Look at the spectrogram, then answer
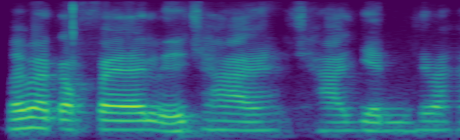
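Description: Guy doing a chatty live stream, slightly high voice, polite little fillers every few words. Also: steady tone, brisk, mellow, slight background noise. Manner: chatty, peppers talk with polite particles, reads out viewer names. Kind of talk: casual live-stream commentary.

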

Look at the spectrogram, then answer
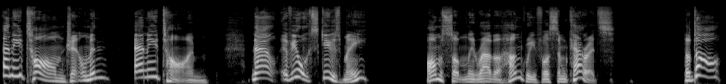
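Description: A chipper gentleman rabbit from a children's story, played by a man. He speaks with formal courtesy and jovial bounce, pitch leaping around in a dry, close recording. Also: huge pitch swings, normal speed, no echo, heavily acted. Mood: breezy, chipper. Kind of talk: children's storytime podcast character acting.

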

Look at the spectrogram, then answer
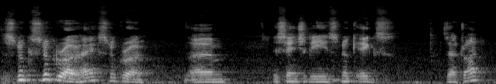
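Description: Friendly South African male vlogger, mid pitch, talking to camera outdoors over noise. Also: animated, unhurried, fairly bright tone. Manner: friendly, chatty, mixes in Afrikaans words. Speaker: vlogger at a fishing competition. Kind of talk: casual vlog chat. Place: outdoors at a fishing camp.

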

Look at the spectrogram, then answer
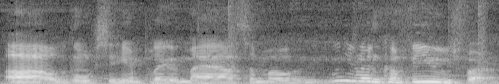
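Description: A man with a mid-range, animated voice speaks a little fast over soft background music. Hosting a casual family vlog at home, he teases and coos at a baby in playful baby talk, then turns to address his viewers directly.

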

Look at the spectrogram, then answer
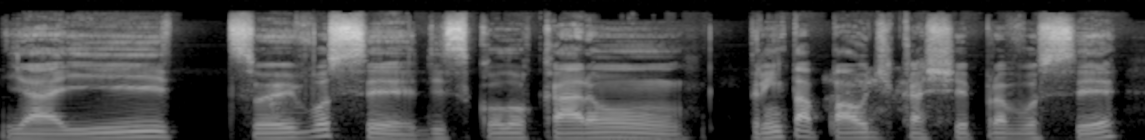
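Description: A man's voice: fairly low pitch, steady tone, unhurried, a little mellow, smooth, dry recording. A Brazilian man in his twenties in casual, coaxing, slangy chat at a studio microphone. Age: 20s. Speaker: radio prank caller. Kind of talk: casual persuasive phone prank chat. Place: radio studio. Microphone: studio microphone on desk stand.

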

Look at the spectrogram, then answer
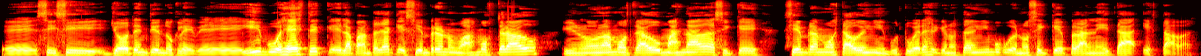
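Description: A man chatting casually over a screen recording of a game, chatty and mock-excited. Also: fairly high pitch, normal speed, few pauses. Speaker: gaming youtuber.

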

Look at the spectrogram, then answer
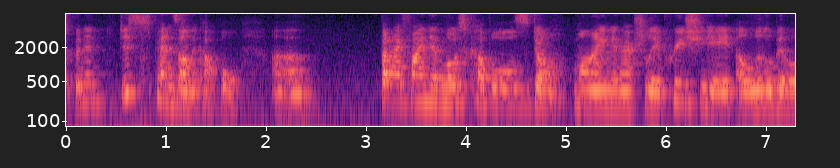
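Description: A woman in her forties, a wedding minister, giving practical training to camera in a chatty way, playfully acting out what people say. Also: on the low side. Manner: chatty, practical, acts out quotes with a bright lilt. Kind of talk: instructional talk to camera. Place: small room at home, indoors. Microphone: camera mic at a distance. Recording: roomy, distant camera sound.

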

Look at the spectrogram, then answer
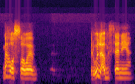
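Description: A woman's voice: medium pitch, rapid-fire, no room sound, highs cut off. A woman teaching in an online lecture, explaining pronunciation rules and demonstrating examples over a call. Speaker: guest lecturer on Quran recitation.

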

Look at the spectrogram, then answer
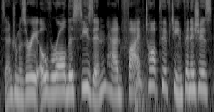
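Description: A woman reading a scripted sports recap voice-over, in an even tone. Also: fairly high pitch, normal speed. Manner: even, reads scores and results. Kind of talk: scripted narration.

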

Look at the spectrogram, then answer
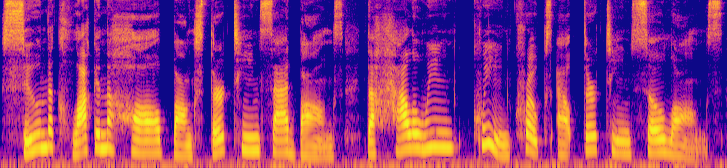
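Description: A middle-aged female teacher reads a children's picture book aloud, telling the story in a deliberate, expressive way. Her voice sits at a medium pitch, and the recording has no room sound.

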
